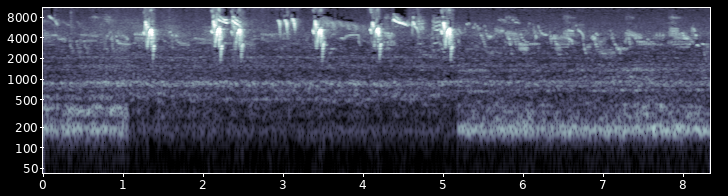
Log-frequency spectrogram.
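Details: Eurasian tree sparrow at its nest while feeding young; six sharp, high chirps spaced roughly a second apart, some doubled, over a low rumbling hum that drops out in the middle.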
